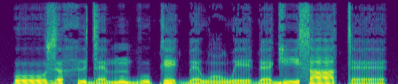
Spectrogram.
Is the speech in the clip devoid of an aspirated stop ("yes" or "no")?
yes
